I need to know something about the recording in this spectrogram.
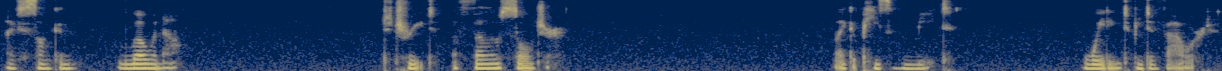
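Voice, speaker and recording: A woman playing a brooding, guilt-ridden male vampire officer in an ASMR roleplay, whispering breathily in slow, halting, formal phrases. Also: on the low side, little pitch movement, vocal fry, darkish tone, husky, exaggerated voice, low-quality recording. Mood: self-loathing.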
